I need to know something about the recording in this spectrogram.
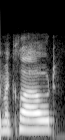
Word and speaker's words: McLeod: And then it's BJ McLeod. Is that how you pronounce his last name?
